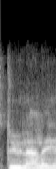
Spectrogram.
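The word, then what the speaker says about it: Deolali: It's spelled Doolally, but it's Doolally. And it's the same as Doolally, going crazy, going Doolally, because this is where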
